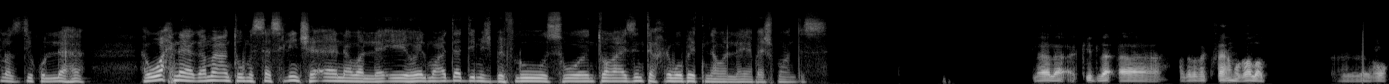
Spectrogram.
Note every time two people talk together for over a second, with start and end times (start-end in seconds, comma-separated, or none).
none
